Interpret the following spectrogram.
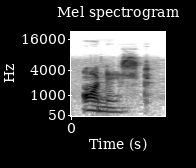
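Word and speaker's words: honest: H silent हो गया। एंड दी uh sound is a vowel sound. तो हम क्या प्रोनाउंस करते हैं? ऑनेस्ट। एन ऑनेस्ट।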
